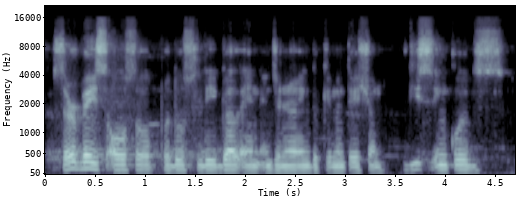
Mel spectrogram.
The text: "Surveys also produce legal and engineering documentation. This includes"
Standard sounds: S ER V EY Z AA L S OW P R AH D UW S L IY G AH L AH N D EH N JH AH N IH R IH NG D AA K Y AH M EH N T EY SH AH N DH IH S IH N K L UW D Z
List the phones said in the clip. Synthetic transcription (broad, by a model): S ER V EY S AA L S OW P R AH D UW S L IY G AH L AH N D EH N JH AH N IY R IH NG D AA K Y AH M EH N T EY SH AH N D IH S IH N K L UW D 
